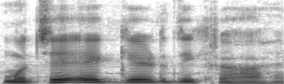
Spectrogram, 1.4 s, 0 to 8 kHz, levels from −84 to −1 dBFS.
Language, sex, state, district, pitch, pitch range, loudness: Hindi, male, West Bengal, Alipurduar, 145 Hz, 140-150 Hz, -16 LUFS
